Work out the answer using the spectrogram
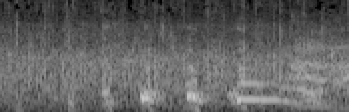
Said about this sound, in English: They get hand claps and shit.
